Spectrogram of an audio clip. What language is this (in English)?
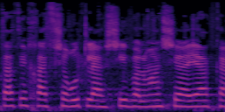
Hebrew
